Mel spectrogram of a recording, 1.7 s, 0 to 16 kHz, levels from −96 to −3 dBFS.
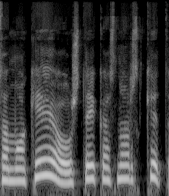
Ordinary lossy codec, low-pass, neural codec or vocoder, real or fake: Opus, 16 kbps; 14.4 kHz; none; real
